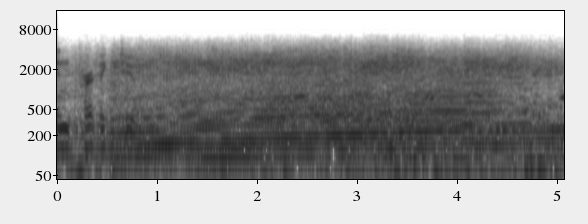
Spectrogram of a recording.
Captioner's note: hot rods revving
